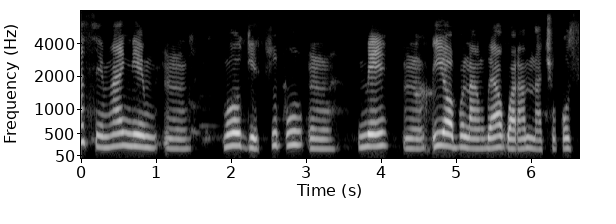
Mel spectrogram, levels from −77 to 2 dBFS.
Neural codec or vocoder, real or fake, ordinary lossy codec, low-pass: codec, 16 kHz, 2 kbps, FunCodec, trained on Chinese and English, 25 frames a second; fake; none; none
